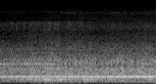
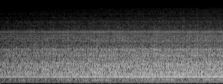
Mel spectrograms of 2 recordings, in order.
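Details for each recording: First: 1967/68 Clausing Colchester lathe parting off a threaded button for a hydraulic shaft with a slightly heavy hand feed: steady mid-pitched squeal; parting tool chatter from heavy feed and too little cutting fluid. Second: 1967/68 Clausing Colchester 1340 lathe taking a heavy 0.060 in diameter cut on a steel hydraulic-shaft button: a steady, smooth, even hum with no knocks or chatter. The lathe is running quiet and healthy.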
